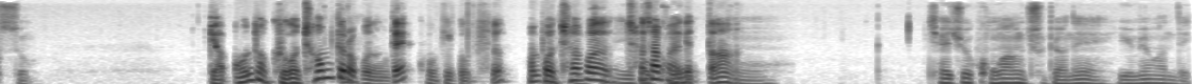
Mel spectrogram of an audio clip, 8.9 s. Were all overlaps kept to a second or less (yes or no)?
no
